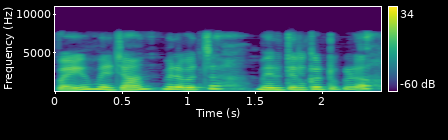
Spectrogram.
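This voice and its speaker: A woman's voice: high-pitched, a little fast, darkish tone, lightly acted. A woman voicing a fierce, protective young mother who cries out in anger and grief, on a dull lo-fi recording. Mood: tearful.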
